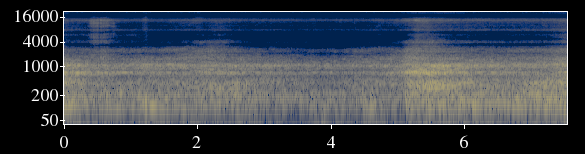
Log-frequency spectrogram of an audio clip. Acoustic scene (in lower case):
street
